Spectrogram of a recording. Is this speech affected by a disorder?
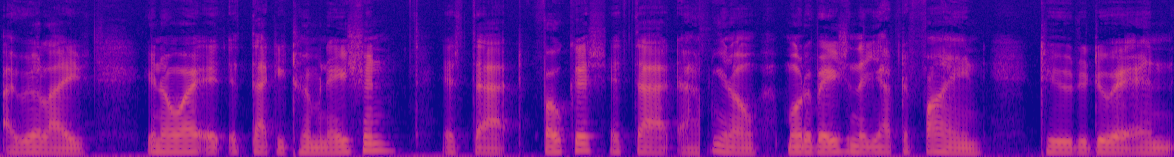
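Yes: deafness, hard of hearing; 12 years of intense speech therapy, had to learn how to talk, holds normal dialogue.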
